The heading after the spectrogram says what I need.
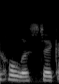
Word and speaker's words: holistic: And holistic, when I say holistic, I mean it's spelled like WHOL, istic, ISTIC, because that is the whole of your life, the whole of your experience.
